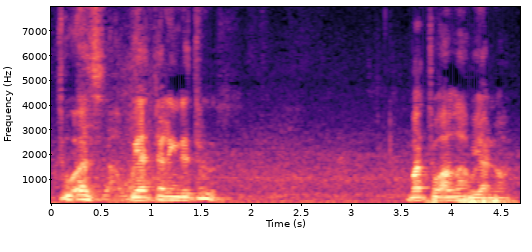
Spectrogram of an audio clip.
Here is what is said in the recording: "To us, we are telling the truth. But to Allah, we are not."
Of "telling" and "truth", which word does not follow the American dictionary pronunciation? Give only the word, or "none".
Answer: truth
